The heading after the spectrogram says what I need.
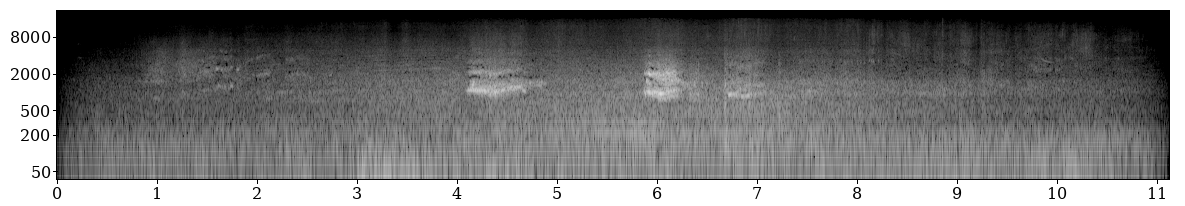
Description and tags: Chrysler LHS tire squeal 02 (04-25-2009)
2 of 4. Sound of a big car accelerating and the tires squealing as it takes some hard corners. Car is a 1996 3.5L V6 Chrysler LHS. Recorded with a Rode NTG2 into a Zoom H4.
tyre, skid, car, tire, squeal, speed, screech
